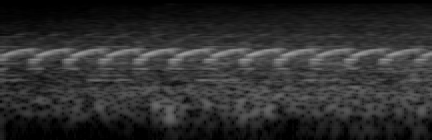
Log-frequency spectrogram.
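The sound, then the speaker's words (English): A Kia car alarm is going off, repeating a rapid series of identical rising chirps at a steady rhythm. The tone is loud and continuous with no pauses. “That's what they get for driving a Kia, I guess. What a piece of shit that was. These things, the alarm eventually goes off, right?”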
